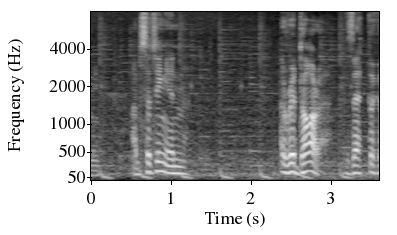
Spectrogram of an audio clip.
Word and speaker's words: Riddara: I'm sitting in a Riddara. Is that the correct way of pronouncing That's it? correct, yeah. And Riddara is the luxury brand from Geely, That's correct.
